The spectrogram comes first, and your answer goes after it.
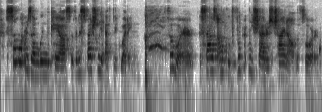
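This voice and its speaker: A woman's voice: fairly high pitch, muffled recording. A woman playing a wry, erudite teenage girl who reads out a game guide in a formal, precise, dryly instructive way, as storybook narration. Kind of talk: scripted read-along storybook narration.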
